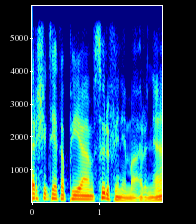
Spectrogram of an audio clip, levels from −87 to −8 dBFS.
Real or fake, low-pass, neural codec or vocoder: fake; 5.4 kHz; codec, 16 kHz, 4 kbps, X-Codec, WavLM features, trained on Multilingual LibriSpeech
